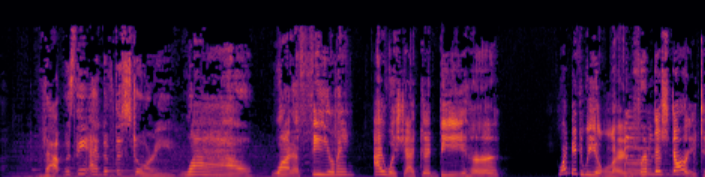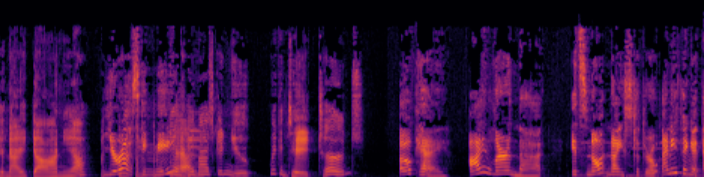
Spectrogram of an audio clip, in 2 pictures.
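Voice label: ENUS Child character, American English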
